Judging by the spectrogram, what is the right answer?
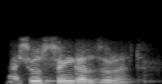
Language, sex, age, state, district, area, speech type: Kashmiri, male, 30-45, Jammu and Kashmir, Srinagar, urban, conversation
